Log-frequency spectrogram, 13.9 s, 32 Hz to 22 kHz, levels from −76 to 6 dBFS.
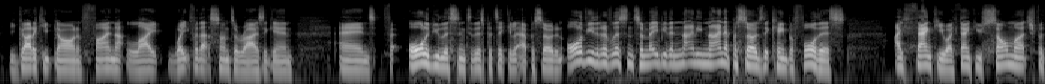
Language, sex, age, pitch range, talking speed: English, male, 30-49, 105-125 Hz, 220 wpm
